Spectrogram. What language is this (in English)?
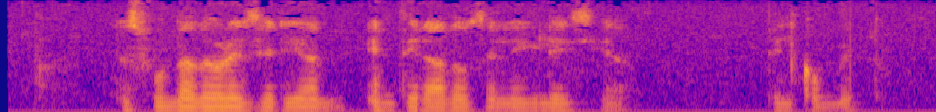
Spanish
